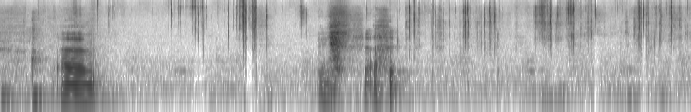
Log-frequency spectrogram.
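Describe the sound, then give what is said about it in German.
Candy wrapper being slowly unwrapped, giving irregular crinkling crackles and rustles spread through the whole clip, with a few louder bursts among fainter scattered ticks. “wenn man langsamer einen Bonbon auspackt, dann wird es nicht leiser, sondern einfach, es ist länger laut”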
